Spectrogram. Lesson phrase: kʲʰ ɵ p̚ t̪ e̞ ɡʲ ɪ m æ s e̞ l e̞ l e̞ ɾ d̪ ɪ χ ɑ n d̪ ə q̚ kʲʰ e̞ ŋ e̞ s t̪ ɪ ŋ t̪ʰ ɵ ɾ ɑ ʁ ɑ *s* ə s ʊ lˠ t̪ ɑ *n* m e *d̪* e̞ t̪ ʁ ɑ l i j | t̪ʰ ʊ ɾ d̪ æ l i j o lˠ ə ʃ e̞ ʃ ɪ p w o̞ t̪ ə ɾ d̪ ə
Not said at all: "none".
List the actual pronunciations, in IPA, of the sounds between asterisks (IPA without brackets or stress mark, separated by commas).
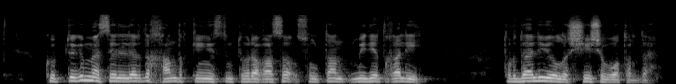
s, n, d̪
